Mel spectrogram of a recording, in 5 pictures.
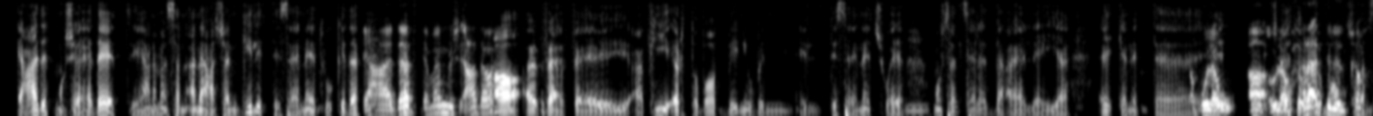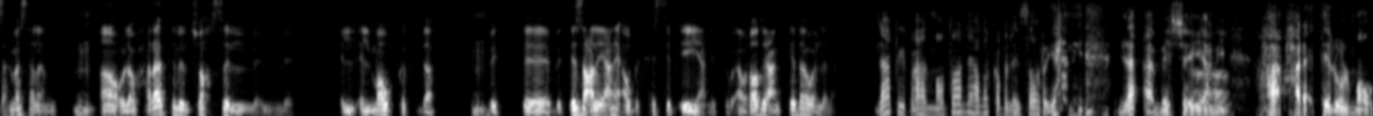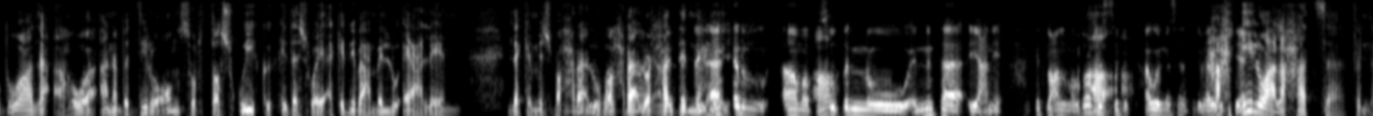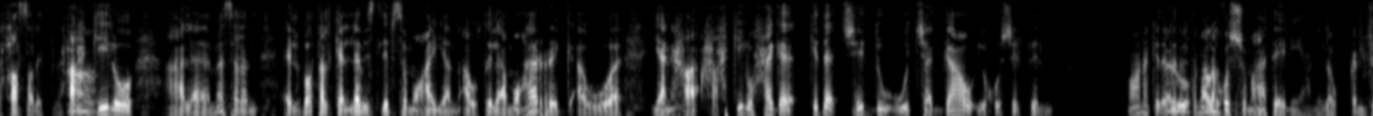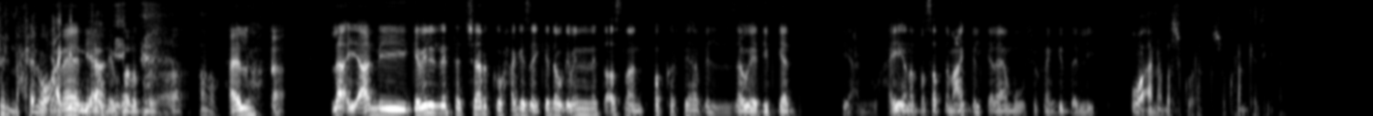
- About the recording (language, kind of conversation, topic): Arabic, podcast, إزاي بتتعامل مع حرق أحداث مسلسل بتحبه؟
- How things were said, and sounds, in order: chuckle; other background noise; laughing while speaking: "يعني"; laughing while speaking: "كان الفيلم حلو وعاجبني أوي"; laughing while speaking: "حلو"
